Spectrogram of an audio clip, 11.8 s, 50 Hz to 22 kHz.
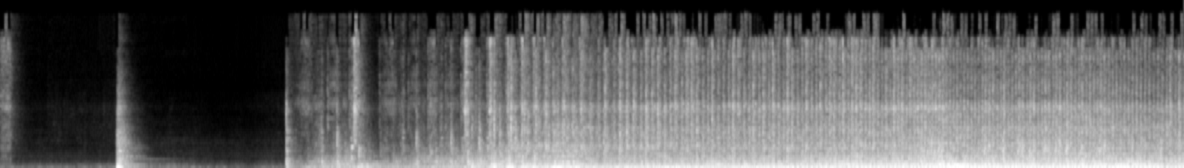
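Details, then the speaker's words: Speedex 1630 garden tractor with a new carburetor, engine likely not original: after a couple of short tries it catches and builds into a steady, even single-cylinder run. First successful start and run. "She runs, guys. She runs. We finally got her to run."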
